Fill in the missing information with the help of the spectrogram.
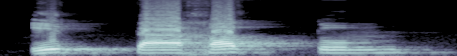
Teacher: Ini langsung masuk ke ta, seakan-akan dalnya hilang. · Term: idgham mutaqaribain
